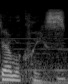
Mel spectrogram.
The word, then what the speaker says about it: Damocles: want to see her it's pronounced damocles after the probably apocryphal figure in sicilian doc to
